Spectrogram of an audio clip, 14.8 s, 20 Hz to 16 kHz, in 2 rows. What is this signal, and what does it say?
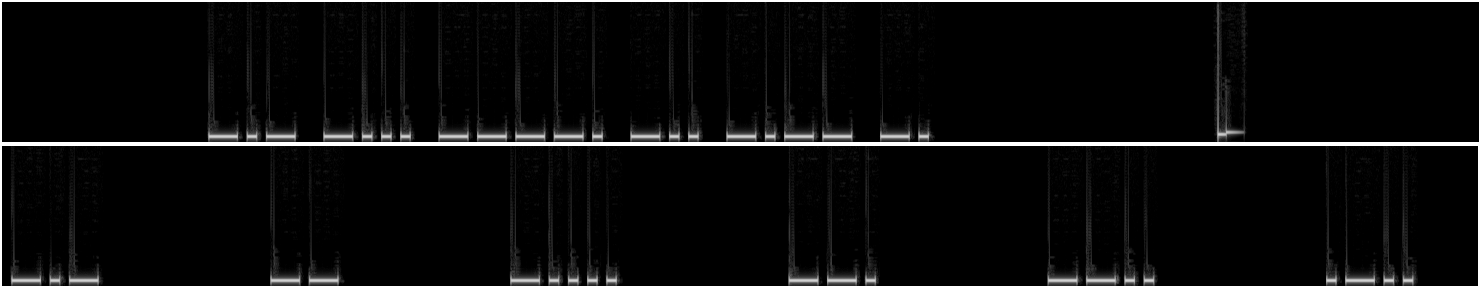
Morse code, heard as a keyed tone, about 25 wpm, spaced as for 13 wpm, 700 Hz. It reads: KB9DYN KM6GZL
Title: USA Call Signs - 6 Characters - 6x Character Spacing - 25wpm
